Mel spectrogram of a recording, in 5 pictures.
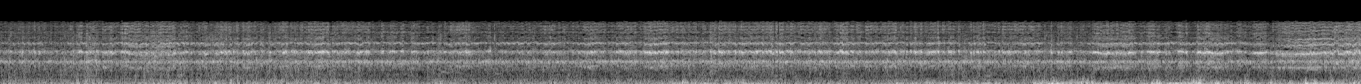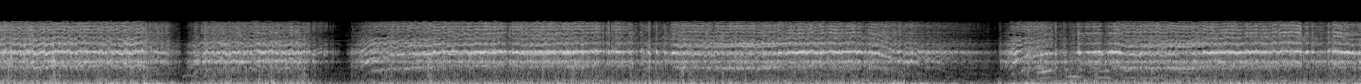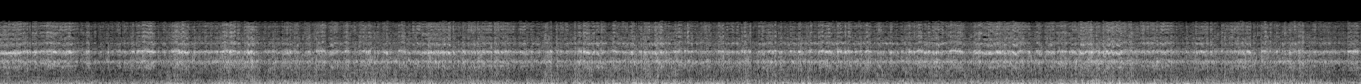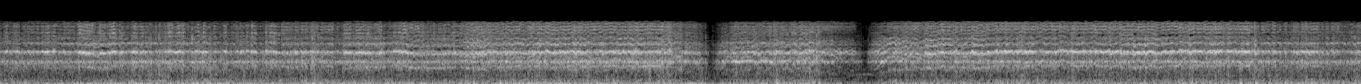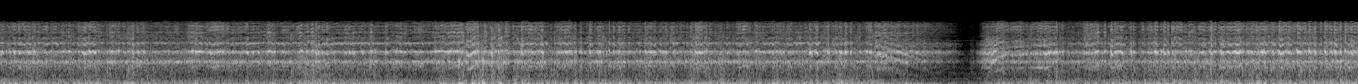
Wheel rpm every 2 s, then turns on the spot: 230, 230, 230, 230, 240, 230, 220, 160, 120, 220, 220, 90, 200, 230, 230, 230, 230, 230, 230, 230, 230, 230, 220, 180, 100, 200, 230, 230, 240, 230, 240, 180, 150, 230.
none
